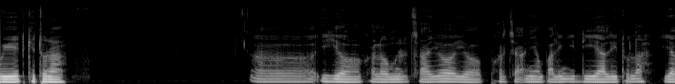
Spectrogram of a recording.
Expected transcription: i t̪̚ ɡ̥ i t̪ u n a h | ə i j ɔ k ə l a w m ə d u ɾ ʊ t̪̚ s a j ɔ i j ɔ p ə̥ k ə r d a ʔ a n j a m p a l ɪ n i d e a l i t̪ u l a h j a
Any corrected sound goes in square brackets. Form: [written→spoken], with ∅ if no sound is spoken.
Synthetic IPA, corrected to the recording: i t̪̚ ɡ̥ i t̪ u n a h | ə i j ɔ k [ə→a] l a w m ə [d→n] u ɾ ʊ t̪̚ s a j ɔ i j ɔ p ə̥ k ə r [d→d͡ʒ] a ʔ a n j a [m→ŋ] p a l ɪ [n→ŋ] i d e a l i t̪ u l a h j a

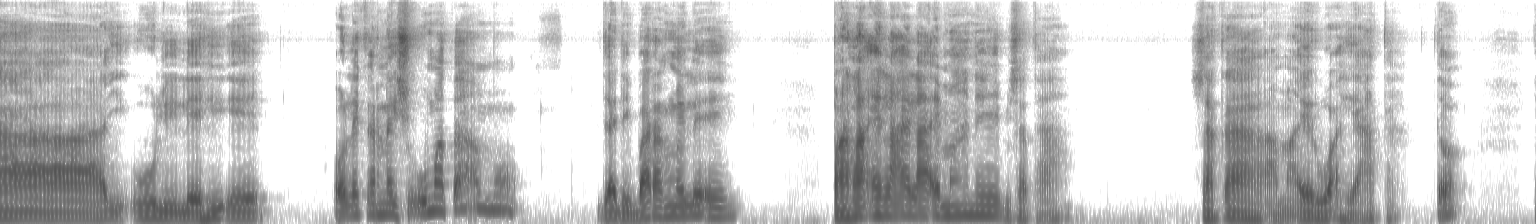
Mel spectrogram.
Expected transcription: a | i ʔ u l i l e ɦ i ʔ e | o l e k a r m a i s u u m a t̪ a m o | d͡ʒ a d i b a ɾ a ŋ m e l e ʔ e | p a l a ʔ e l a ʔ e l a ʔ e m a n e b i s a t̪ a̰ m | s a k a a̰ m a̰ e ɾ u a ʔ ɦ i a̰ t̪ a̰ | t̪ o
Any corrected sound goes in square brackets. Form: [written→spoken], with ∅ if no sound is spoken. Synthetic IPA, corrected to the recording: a | i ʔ u l i l e ɦ i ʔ e | o l e k a r [m→n] a i s u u m a t̪ a m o | d͡ʒ a d i b a ɾ a ŋ m e l e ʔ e | p a l a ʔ e l a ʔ e l a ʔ e m a n e b i s a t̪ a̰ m | s a k a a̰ m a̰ e ɾ u a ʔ ɦ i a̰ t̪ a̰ | t̪ o

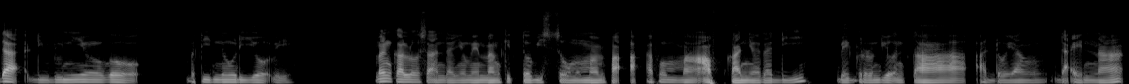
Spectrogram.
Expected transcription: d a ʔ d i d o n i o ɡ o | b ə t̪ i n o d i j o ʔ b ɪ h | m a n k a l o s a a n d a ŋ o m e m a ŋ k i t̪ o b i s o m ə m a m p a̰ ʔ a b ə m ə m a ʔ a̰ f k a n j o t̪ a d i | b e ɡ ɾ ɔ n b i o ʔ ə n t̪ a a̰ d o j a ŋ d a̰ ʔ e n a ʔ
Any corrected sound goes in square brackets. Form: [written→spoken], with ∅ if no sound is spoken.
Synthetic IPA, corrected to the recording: d a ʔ d i d [o→u] n i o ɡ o | b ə t̪ i n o d i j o ʔ b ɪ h | m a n k a l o s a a n d a [ŋ→ɲ] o m e m a ŋ k i t̪ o b i s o m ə m a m p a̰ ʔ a [b→p] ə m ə m a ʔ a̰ f k a n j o t̪ a d i | b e ɡ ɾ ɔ n [b→d] i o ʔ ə n t̪ a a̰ d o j a ŋ d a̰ ʔ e n a ʔ

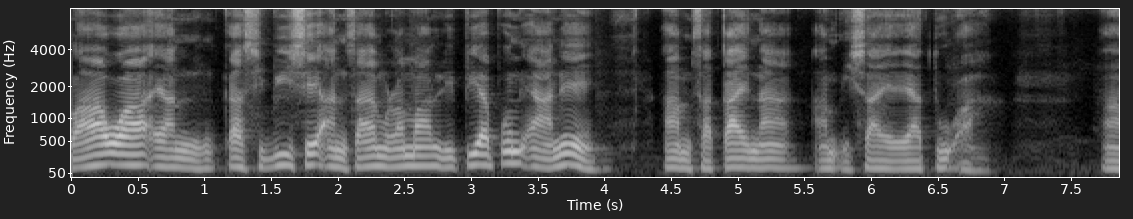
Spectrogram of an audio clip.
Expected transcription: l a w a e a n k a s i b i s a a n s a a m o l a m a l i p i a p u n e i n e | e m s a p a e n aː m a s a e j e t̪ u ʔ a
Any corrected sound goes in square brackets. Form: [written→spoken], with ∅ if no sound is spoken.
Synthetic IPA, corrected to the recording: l a w a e a n k a s i b i s [a→e] a n s a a m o l a m a l i p i a p u n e [i→a] n e | [e→a] m s a [p→k] a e n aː m [a→i] s a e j [e→a] t̪ u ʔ a

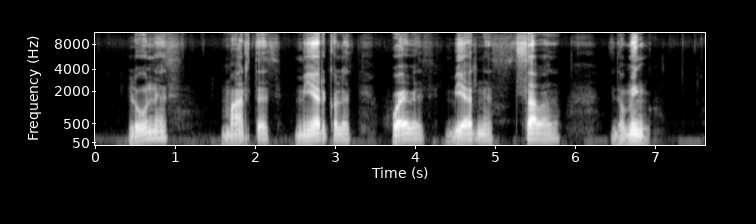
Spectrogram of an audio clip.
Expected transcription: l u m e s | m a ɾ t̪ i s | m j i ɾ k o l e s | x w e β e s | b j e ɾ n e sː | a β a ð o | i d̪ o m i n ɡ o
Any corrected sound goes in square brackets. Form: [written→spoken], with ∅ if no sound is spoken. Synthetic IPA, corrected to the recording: l u [m→n] e s | m a ɾ t̪ [i→e] s | m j [i→e] ɾ k o l e s | x w e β e s | b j e ɾ n e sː | a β a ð o | i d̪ o m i [n→ŋ] ɡ o

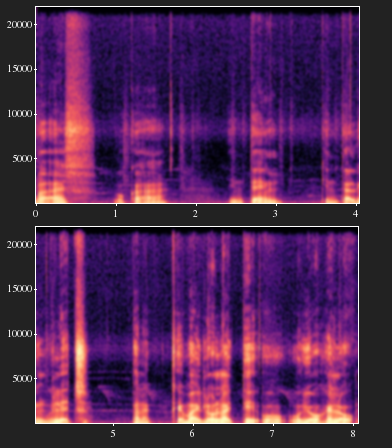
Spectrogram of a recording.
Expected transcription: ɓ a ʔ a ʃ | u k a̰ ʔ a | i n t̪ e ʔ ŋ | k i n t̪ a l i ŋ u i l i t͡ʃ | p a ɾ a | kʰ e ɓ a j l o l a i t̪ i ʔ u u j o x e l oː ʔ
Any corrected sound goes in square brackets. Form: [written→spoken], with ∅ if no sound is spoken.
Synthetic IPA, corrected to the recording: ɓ a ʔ a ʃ | u k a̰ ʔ a | i n t̪ e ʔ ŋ | k i n t̪ a l i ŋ [u→w] i l [i→e] t͡ʃ | p a ɾ a | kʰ e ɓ a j l o l a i t̪ i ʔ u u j o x e l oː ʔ

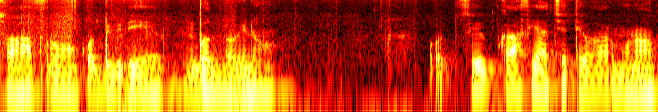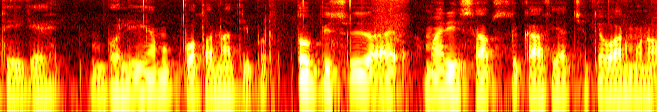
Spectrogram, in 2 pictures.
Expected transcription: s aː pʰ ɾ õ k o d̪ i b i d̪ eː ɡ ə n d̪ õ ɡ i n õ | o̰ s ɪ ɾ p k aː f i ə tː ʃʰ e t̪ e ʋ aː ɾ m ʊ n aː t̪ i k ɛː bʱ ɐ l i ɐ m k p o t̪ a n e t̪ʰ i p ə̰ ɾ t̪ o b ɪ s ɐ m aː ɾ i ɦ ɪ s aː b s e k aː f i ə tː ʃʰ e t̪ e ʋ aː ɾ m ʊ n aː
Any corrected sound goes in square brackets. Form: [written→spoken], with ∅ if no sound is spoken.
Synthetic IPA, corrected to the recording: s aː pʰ ɾ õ k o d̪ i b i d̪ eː ɡ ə n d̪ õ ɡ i n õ | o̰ s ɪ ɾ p k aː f i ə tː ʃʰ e t̪ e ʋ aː ɾ m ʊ n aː t̪ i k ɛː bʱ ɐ l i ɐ m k p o t̪ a n [e→a] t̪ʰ i p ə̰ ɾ t̪ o b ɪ s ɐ m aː ɾ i ɦ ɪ s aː b s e k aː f i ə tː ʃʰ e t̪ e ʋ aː ɾ m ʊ n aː

